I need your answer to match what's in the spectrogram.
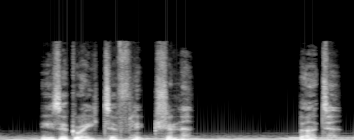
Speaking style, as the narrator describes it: he faltered

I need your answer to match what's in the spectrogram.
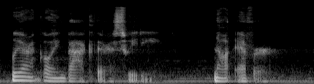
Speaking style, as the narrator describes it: say, ever so calmly, from the driver's seat

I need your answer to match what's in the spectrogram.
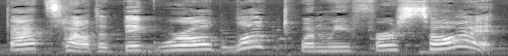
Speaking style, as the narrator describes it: cried, began to bark happily

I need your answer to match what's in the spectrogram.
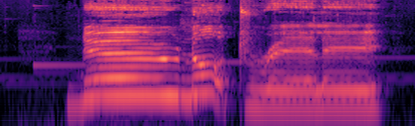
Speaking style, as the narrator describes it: came a very deep, rumbling voice

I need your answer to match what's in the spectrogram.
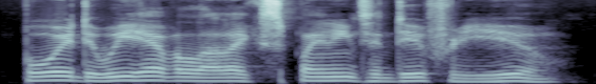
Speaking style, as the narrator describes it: Sandra sighs, says

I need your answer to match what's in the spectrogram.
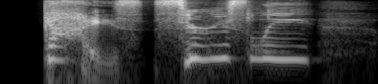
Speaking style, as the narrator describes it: Lydia snapped

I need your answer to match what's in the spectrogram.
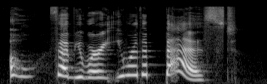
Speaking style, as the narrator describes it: January squealed

